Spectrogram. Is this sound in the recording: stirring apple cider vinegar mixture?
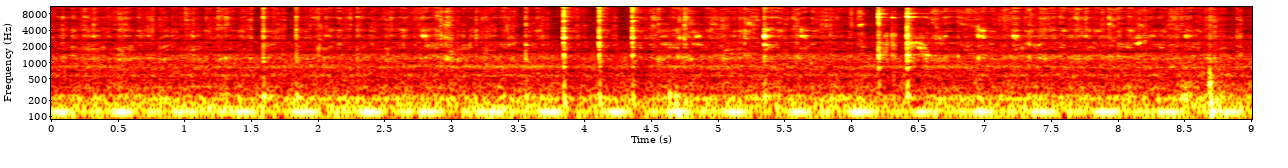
yes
